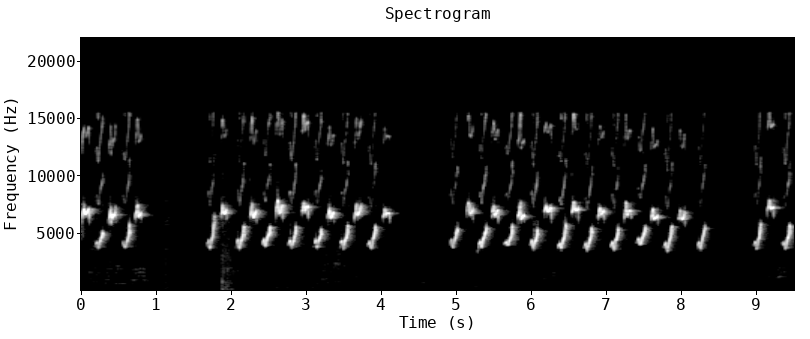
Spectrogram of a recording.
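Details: Great tit 'gacor wucit' song, meant for tutoring caged songbirds: quick strings of sharp high double notes delivered in runs of several seconds, with a single click-like thud near the start.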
